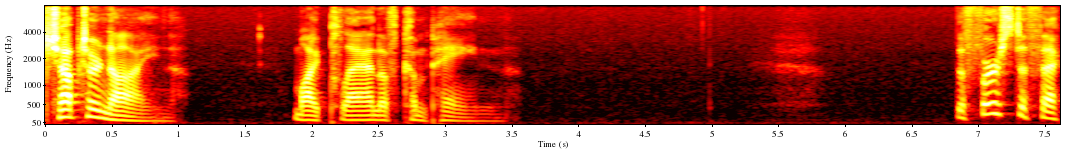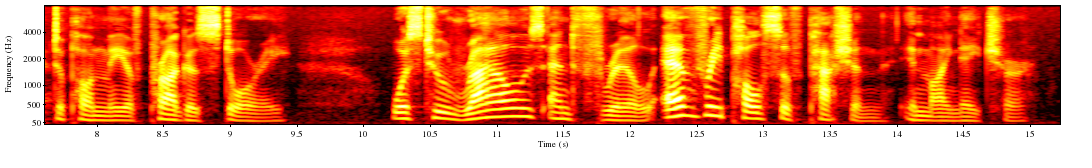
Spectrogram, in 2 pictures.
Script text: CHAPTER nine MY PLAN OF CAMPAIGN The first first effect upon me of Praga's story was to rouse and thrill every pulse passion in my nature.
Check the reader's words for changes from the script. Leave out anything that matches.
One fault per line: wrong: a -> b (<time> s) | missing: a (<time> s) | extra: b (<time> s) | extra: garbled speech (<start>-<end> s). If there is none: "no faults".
missing: first (7.3 s)
extra: of (13.1 s)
